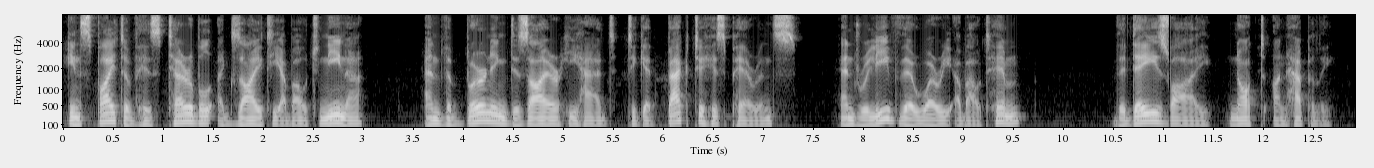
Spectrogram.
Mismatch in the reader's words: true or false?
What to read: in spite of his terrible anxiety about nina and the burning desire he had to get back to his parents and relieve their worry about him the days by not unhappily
false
